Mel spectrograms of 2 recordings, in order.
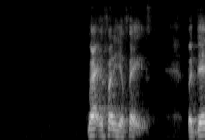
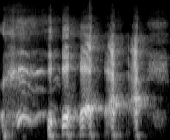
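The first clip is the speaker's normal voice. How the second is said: loud breathy cackle; big burst of laughter; laughing; 2 semitones higher, 4 dB louder than usual. Real, not acted. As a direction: crack up at your own joke. Laughs at own remark.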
